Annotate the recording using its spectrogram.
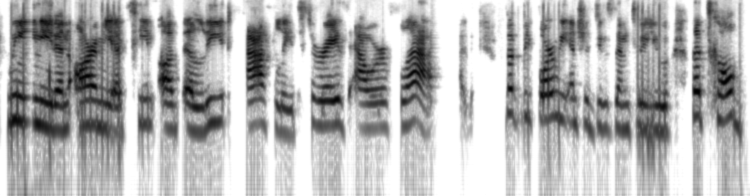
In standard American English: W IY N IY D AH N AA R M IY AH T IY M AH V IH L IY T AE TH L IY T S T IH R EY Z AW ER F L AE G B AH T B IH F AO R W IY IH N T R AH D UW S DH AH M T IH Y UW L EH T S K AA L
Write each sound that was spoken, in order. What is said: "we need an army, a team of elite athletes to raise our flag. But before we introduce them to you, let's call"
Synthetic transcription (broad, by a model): W IY N IY D AH N AA R M IY AH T IY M AH V IH L IY T AE TH L IY T S T IH R EY Z AW ER F L AE G B AH T B IH F AO R W IY IH N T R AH D UW S DH AH M T IH Y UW L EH T S K AA L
